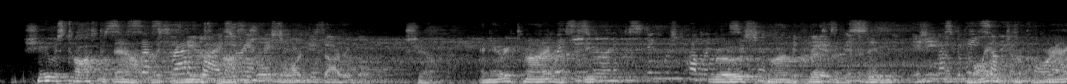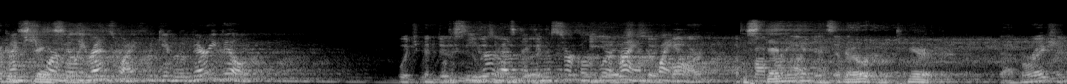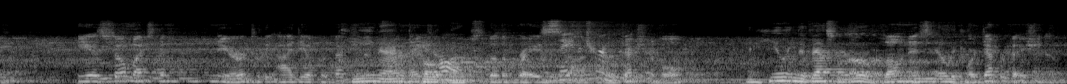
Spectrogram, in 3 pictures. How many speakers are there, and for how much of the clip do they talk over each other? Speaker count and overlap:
three, about 46%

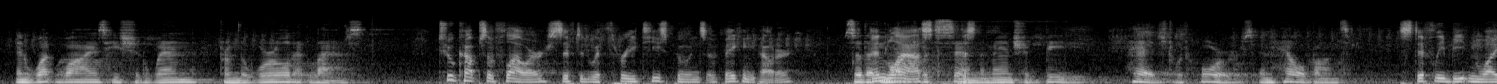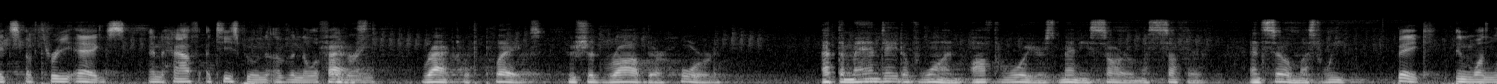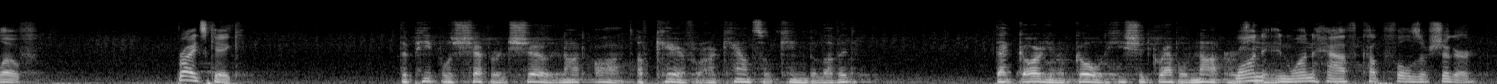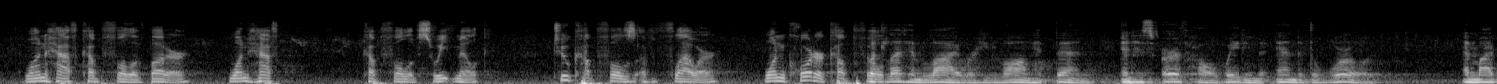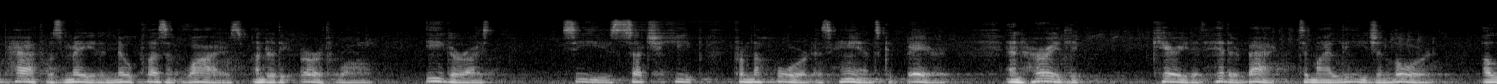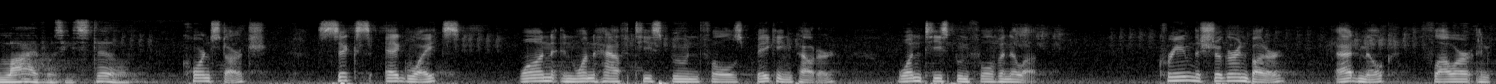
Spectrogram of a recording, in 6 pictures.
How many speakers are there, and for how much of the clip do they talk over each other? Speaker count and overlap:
two, about 3%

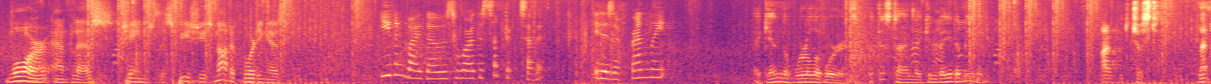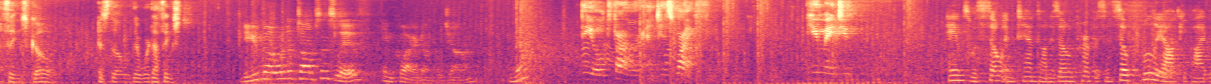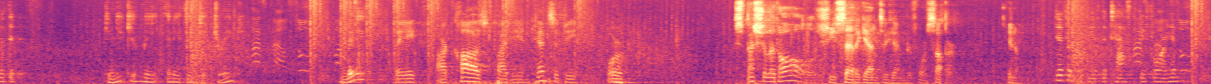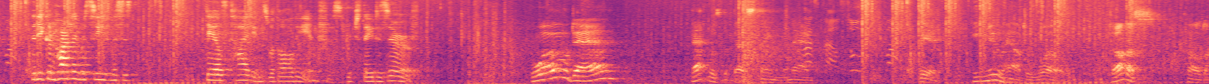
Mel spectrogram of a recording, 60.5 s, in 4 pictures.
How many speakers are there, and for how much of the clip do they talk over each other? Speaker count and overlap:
seven, no overlap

